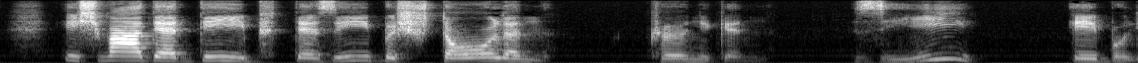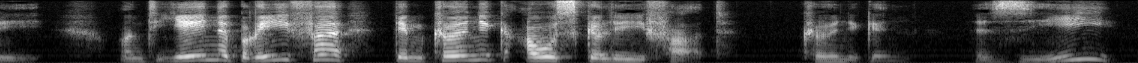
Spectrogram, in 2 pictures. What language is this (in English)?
German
